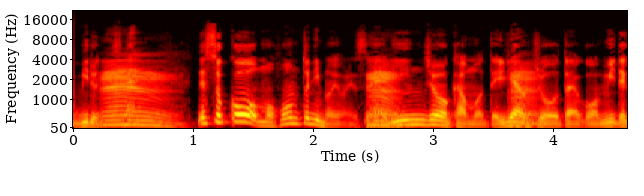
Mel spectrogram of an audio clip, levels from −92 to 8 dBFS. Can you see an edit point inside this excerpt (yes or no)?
yes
